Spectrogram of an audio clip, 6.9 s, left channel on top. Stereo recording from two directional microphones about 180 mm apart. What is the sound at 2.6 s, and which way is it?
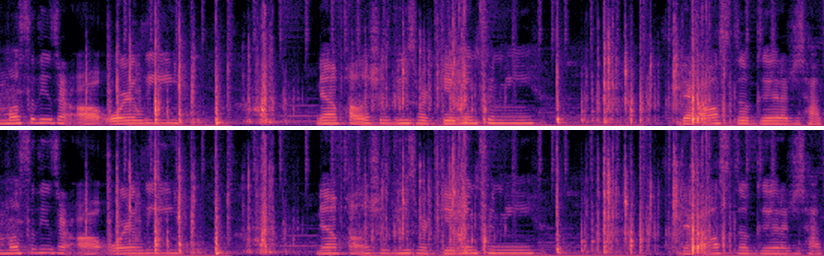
Speech, 20° left (ahead or behind).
